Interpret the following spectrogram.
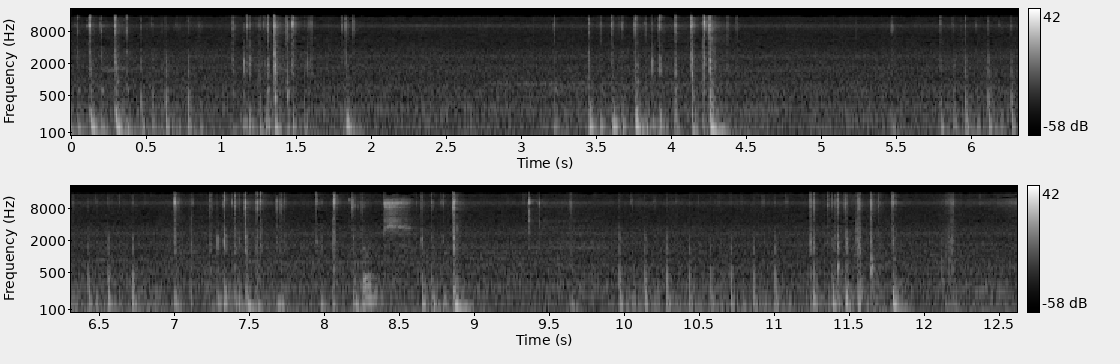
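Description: Typing on a computer keyboard: short quick runs of keystrokes separated by pauses of a second or two.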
